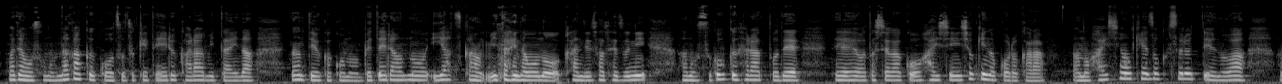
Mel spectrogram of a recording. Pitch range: 185-220 Hz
